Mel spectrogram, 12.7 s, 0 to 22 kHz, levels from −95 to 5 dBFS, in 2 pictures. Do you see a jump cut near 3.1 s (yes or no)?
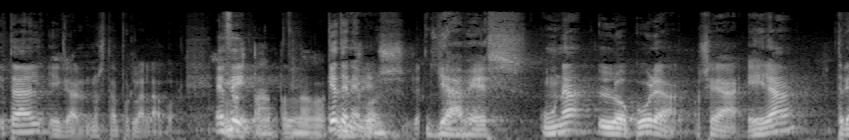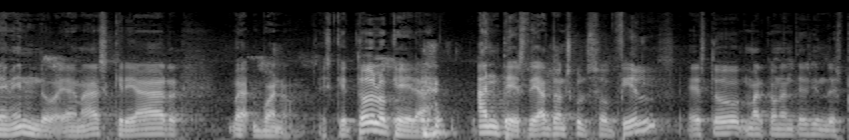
yes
